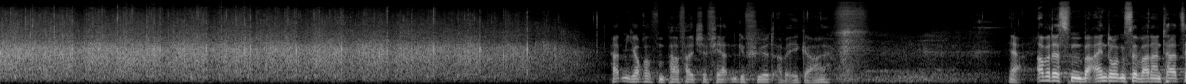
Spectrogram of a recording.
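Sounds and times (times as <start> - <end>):
applause: 0.0 - 6.0
speech: 6.1 - 8.8, 10.1 - 11.8.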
